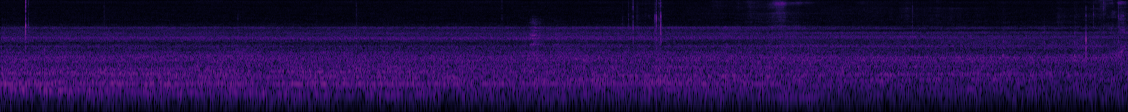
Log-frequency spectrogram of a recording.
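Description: A steady, even background hum with a few faint steady tones running through it and a few brief faint clicks.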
